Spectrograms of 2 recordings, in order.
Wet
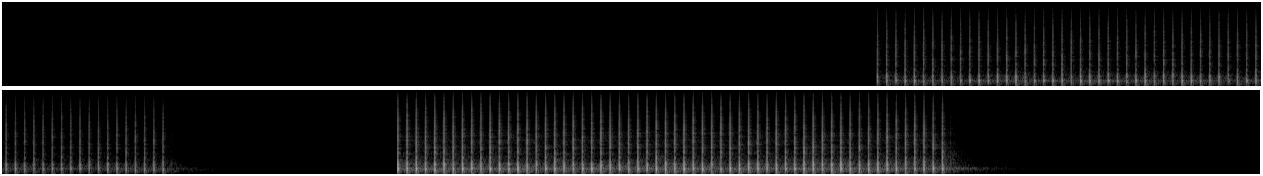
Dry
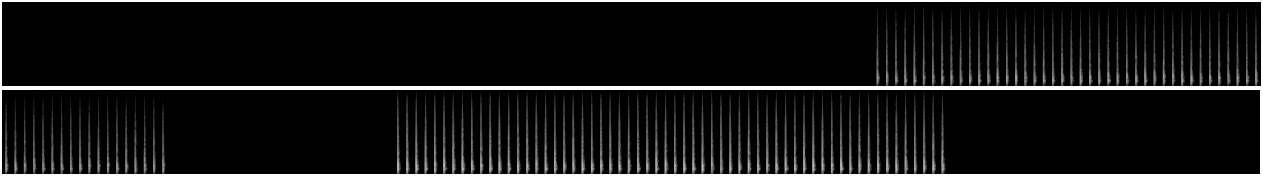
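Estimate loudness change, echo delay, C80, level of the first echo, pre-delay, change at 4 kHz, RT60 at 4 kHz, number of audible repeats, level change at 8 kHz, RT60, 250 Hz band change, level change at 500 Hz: −6.5 dB, 81 ms, 17.5 dB, −20.5 dB, 4 ms, −1.0 dB, 0.50 s, 1, 0.0 dB, 0.95 s, −6.5 dB, −11.0 dB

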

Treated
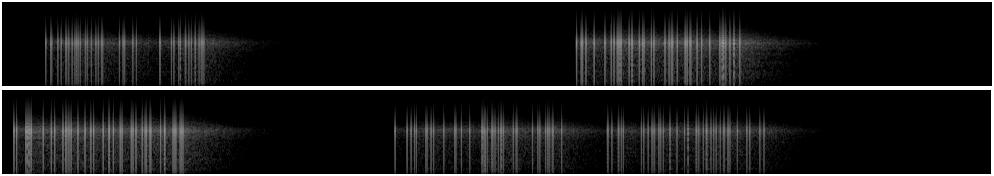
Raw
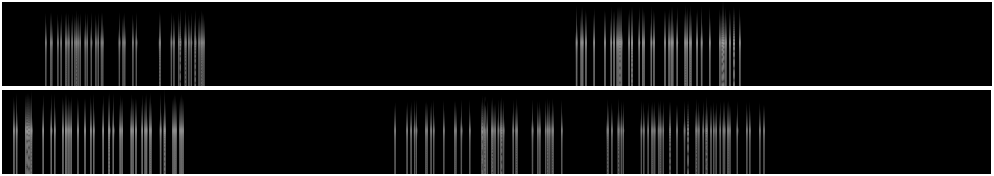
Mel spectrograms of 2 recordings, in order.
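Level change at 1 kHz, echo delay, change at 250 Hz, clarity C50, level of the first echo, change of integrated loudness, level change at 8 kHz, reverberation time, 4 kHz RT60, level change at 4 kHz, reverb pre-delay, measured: −2.0 dB, 120 ms, −4.5 dB, 12.5 dB, −21.0 dB, −2.0 dB, −1.5 dB, 2.1 s, 1.9 s, −1.5 dB, 4 ms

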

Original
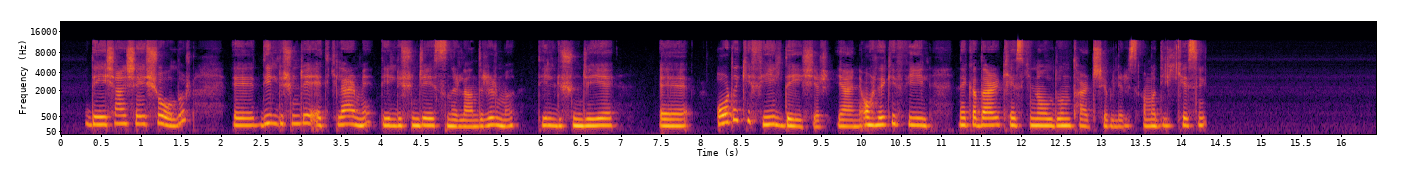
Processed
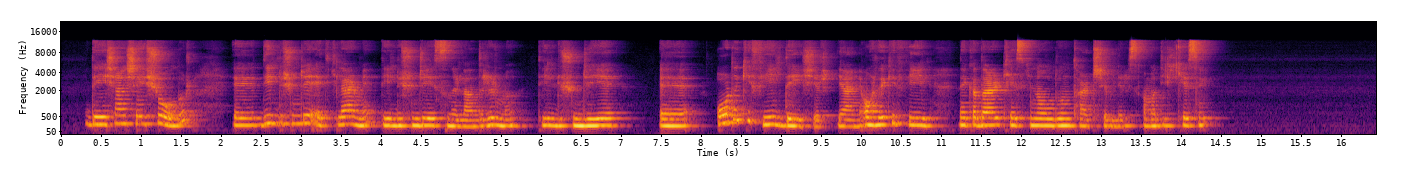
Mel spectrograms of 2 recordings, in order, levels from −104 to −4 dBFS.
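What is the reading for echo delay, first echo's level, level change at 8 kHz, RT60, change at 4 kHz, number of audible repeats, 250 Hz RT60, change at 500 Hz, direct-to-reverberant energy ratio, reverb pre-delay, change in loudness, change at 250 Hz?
no echo audible, no echo audible, +2.0 dB, 0.55 s, +2.0 dB, no echo audible, 0.50 s, +2.5 dB, 2.0 dB, 7 ms, +3.0 dB, +3.5 dB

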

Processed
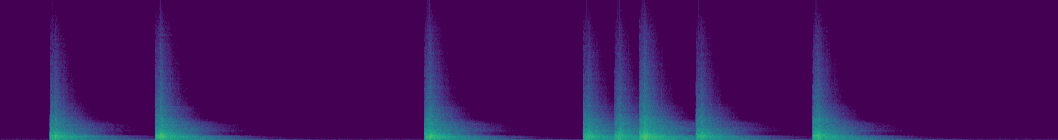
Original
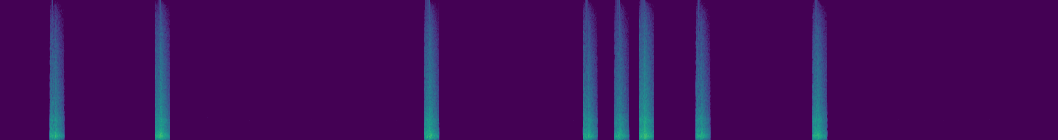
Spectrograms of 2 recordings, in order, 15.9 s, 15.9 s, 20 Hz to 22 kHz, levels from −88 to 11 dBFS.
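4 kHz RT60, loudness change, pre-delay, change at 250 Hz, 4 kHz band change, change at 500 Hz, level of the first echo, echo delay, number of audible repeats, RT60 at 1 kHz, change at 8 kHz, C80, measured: 0.95 s, +2.0 dB, 6 ms, +11.0 dB, −5.0 dB, +6.0 dB, −12.5 dB, 125 ms, 1, 1.2 s, −10.0 dB, 6.0 dB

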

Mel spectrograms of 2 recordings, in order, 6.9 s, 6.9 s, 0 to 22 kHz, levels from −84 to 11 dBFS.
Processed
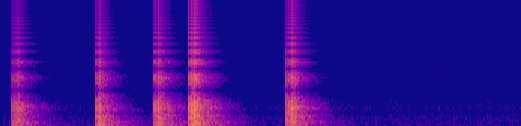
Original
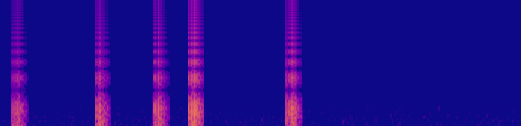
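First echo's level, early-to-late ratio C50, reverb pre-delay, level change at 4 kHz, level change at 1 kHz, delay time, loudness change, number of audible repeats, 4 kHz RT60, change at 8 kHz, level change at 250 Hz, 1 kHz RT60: −17.5 dB, 12.5 dB, 13 ms, +6.5 dB, +6.5 dB, 72 ms, +5.5 dB, 3, 0.50 s, +6.5 dB, +5.5 dB, 0.65 s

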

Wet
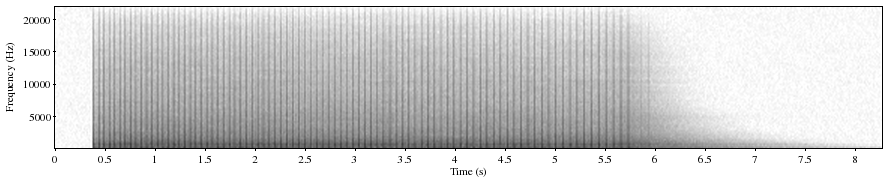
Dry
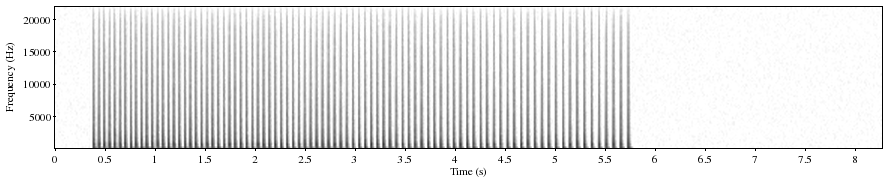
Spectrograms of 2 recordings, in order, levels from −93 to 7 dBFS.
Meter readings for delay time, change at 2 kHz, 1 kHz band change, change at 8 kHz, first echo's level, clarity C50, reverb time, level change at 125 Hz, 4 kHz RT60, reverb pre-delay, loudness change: 207 ms, +2.5 dB, +3.0 dB, +2.5 dB, −16.0 dB, 8.0 dB, 2.6 s, +3.0 dB, 1.8 s, 20 ms, +3.0 dB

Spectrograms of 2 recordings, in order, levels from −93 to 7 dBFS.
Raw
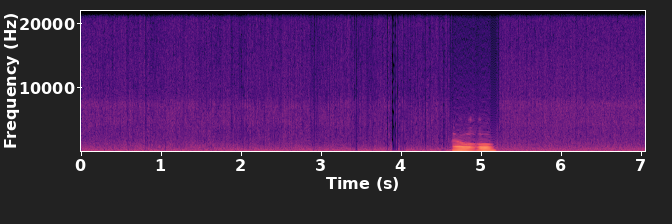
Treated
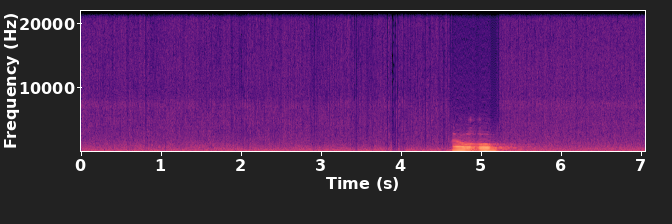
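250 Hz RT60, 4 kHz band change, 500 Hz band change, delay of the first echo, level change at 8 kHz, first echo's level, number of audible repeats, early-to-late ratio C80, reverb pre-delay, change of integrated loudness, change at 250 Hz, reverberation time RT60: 1.4 s, +2.5 dB, +5.5 dB, no echo audible, +2.0 dB, no echo audible, no echo audible, 13.0 dB, 3 ms, +4.0 dB, +5.0 dB, 1.5 s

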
